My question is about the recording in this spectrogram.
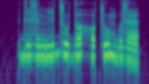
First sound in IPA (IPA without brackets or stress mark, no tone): d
